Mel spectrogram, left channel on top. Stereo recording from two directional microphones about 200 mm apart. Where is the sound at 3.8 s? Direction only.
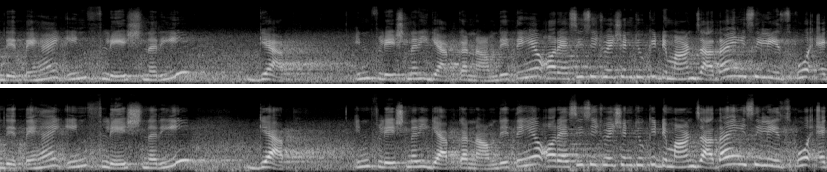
25° right (ahead or behind).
